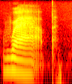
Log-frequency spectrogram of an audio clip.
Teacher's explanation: The vowel is a, as in hat. So the jaw is open, lips are back, wrap. Which is very different.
